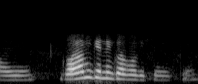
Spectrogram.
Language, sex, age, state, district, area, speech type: Assamese, female, 30-45, Assam, Nagaon, rural, conversation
